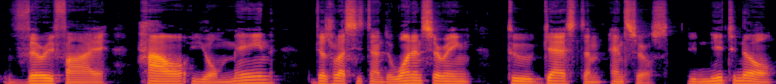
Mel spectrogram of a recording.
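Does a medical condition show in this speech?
No.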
